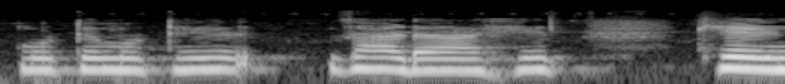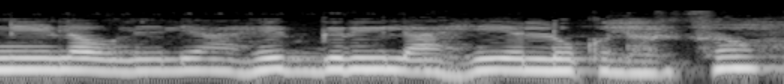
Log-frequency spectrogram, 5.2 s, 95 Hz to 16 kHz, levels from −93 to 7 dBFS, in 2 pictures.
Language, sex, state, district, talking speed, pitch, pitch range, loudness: Marathi, female, Maharashtra, Sindhudurg, 125 wpm, 230 Hz, 220-240 Hz, -16 LUFS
